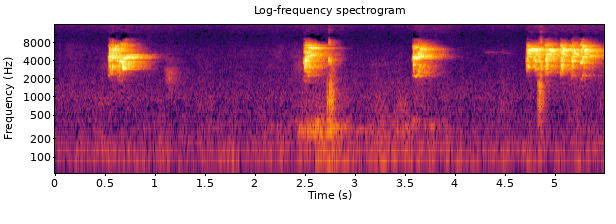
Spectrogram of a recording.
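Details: A bird kept as a pet making funny noises for its laughing owner: four shrill, rasping notes at uneven gaps, the last one drawn out longer than the rest.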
